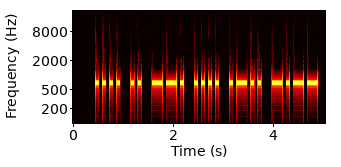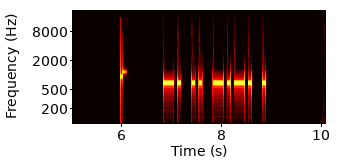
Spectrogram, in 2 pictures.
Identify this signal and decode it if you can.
Morse code, heard as a keyed tone, about 17 wpm, 700 Hz. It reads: HIGHLY NICE
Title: Sentences from Top 1100 Words - New Word Drill Alt - 17wpm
